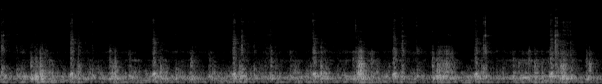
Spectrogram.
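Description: Electric sewing machine stitching slowly at its minimum speed on a zigzag stitch. The needle clacks nearly four times a second over a steady motor hum.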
